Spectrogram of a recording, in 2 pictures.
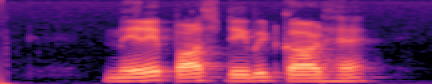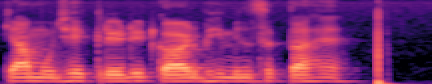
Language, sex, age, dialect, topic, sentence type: Hindi, male, 18-24, Marwari Dhudhari, banking, question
